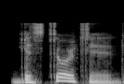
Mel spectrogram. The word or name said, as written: distorted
